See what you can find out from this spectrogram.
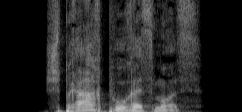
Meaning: linguistic purism
- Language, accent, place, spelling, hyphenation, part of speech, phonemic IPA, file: German, Germany, Berlin, Sprachpurismus, Sprach‧pu‧ris‧mus, noun, /ˈʃpʁaːxpuˌʁɪsmʊs/, De-Sprachpurismus.ogg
